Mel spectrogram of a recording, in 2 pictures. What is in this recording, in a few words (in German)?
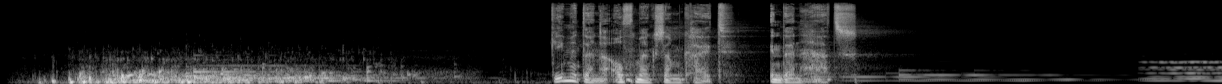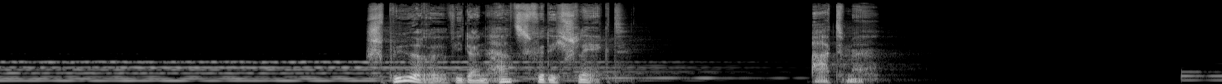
herzmeditation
